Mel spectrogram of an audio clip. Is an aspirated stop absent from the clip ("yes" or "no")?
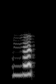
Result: yes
